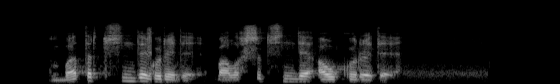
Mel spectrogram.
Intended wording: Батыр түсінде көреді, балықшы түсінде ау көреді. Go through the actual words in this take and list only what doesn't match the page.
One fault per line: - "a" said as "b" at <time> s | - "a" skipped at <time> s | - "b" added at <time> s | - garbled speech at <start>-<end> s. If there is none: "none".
none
